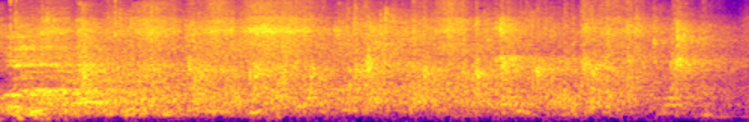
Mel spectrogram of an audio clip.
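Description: A crowd applauds steadily for about five seconds, a dense, even wash of many hands clapping at once that holds its loudness throughout and eases slightly at the very end.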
